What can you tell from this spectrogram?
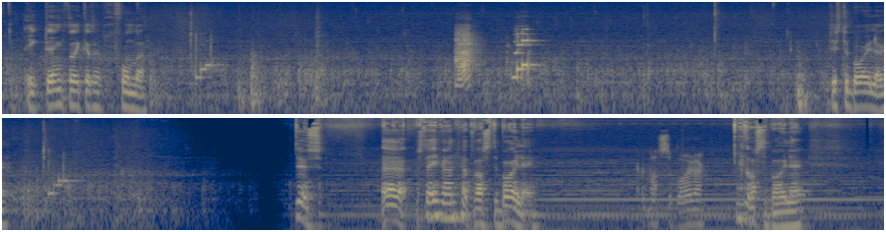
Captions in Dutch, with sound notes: Ik denk dat ik het heb gevonden! (walkie-talkie geluid) Ja? (walkie-talkie geluid) Het is de boiler! Dus, Steven... het was de boiler! Het was de boiler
